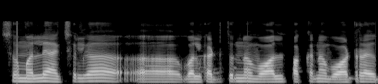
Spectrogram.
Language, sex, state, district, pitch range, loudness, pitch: Telugu, male, Telangana, Karimnagar, 125-145 Hz, -19 LUFS, 135 Hz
